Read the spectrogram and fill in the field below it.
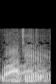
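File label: "water", male synthesized voice; vox; source engine; hl1; video games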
